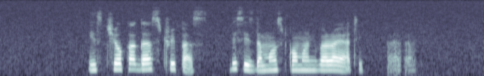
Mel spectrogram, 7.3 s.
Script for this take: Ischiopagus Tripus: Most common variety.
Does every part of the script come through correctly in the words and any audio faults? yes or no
no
